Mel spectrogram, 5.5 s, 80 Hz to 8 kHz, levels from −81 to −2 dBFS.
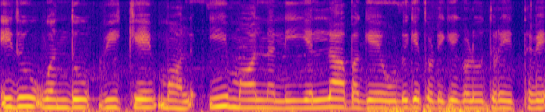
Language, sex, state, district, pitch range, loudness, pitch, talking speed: Kannada, female, Karnataka, Dakshina Kannada, 195-215 Hz, -16 LUFS, 205 Hz, 130 wpm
